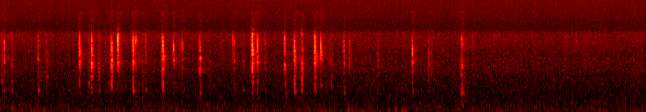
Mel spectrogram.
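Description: Faint typing on a computer keyboard: a quick, uneven run of key clicks that stops about four and a half seconds in.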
